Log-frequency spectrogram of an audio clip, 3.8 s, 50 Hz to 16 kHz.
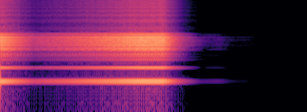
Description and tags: This is one of a multisapled pack.
The samples are every semitone for 2 octaves.
noise, pad, swell, tech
